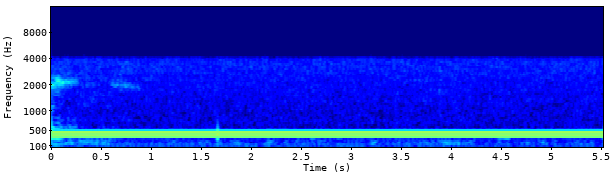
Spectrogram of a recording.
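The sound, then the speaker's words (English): A telephone line tone after a call is disconnected from a number not in service: one steady, unbroken electronic hum at a low-mid pitch, holding at even loudness for over five seconds with no voices. “Ooh, they got disconnected.”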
